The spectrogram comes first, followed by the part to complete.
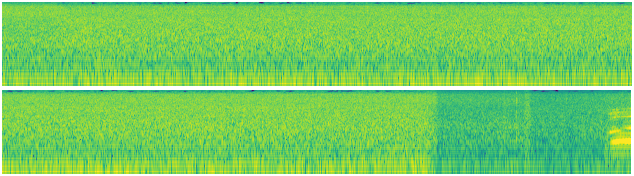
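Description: Steady outdoor background noise, an even hiss with a low hum under it and no voices. It drops abruptly to a quieter hiss about a second before the end.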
